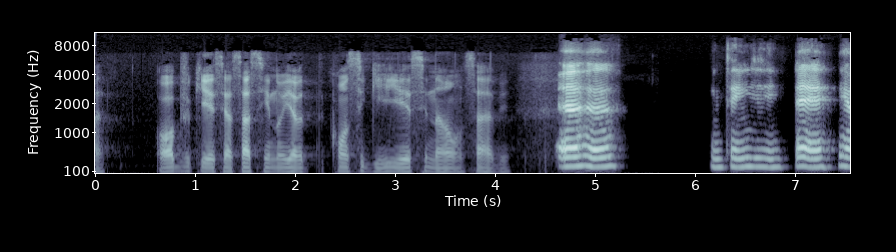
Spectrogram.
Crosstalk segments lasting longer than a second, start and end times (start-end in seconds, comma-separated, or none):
none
